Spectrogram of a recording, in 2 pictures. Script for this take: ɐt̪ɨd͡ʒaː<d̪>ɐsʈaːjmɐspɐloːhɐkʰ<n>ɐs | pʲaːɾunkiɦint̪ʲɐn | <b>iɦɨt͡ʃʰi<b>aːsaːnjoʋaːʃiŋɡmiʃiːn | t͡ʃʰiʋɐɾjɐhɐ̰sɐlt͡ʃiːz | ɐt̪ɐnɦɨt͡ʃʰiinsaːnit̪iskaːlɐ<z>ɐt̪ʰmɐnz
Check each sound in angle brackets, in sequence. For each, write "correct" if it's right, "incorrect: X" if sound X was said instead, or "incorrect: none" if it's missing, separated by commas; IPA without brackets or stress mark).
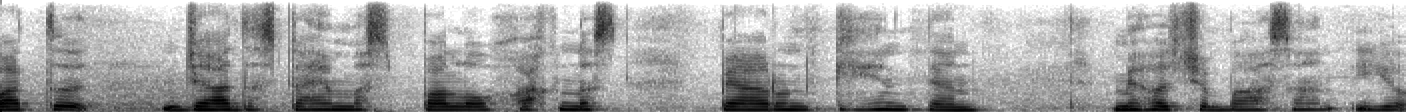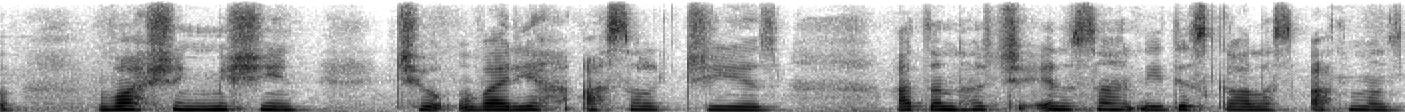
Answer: correct, correct, incorrect: m, correct, incorrect: s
